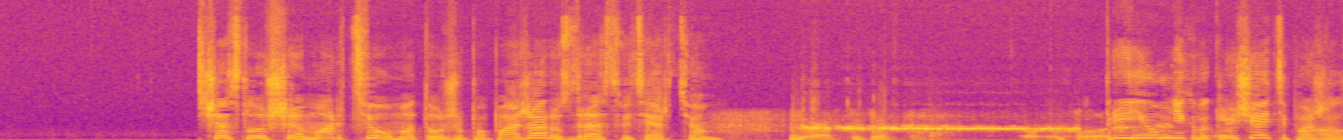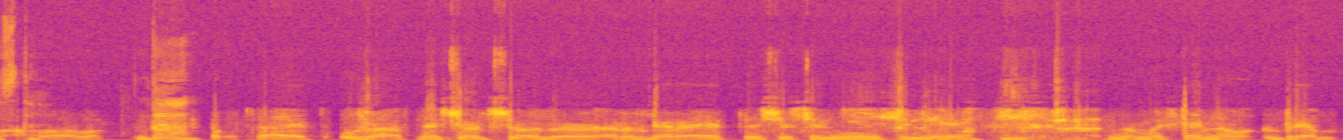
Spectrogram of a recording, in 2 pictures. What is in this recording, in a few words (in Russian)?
Звонок на радио; Пожар микояновского мясокомбината; Сити ФМ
